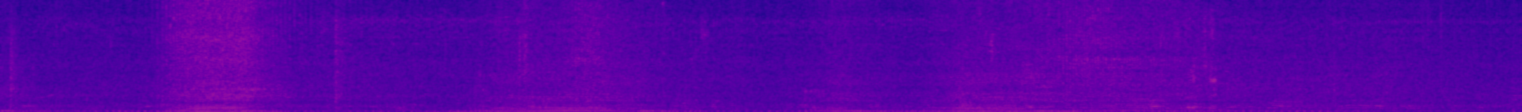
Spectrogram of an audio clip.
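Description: Busy street traffic: car engines swelling and fading as vehicles pass, loudest about two seconds in, with indistinct voices of people nearby.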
